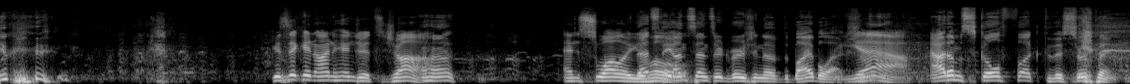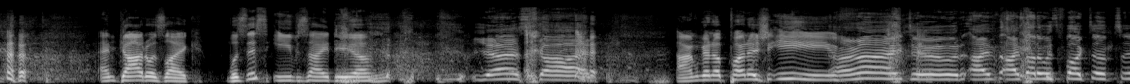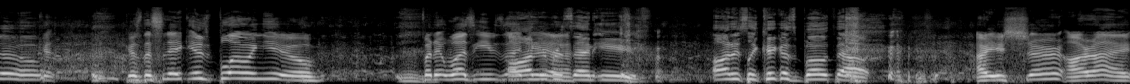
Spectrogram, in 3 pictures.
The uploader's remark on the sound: live from Dublin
